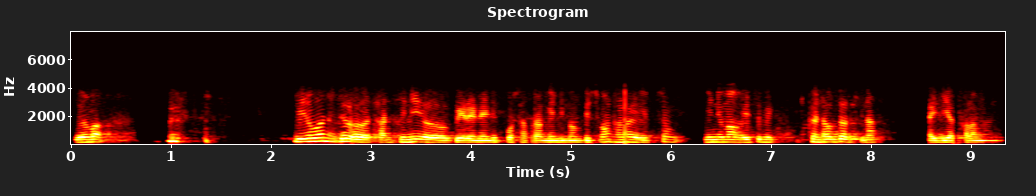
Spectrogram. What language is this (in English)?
Bodo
